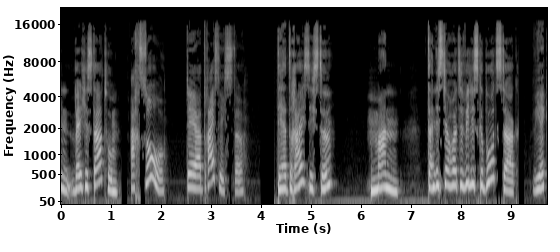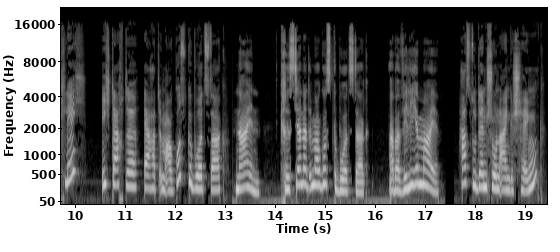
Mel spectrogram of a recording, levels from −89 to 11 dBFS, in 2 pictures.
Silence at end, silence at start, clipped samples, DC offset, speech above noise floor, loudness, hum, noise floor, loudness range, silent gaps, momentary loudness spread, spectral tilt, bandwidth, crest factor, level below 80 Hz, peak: 0.1 s; 0 s; under 0.1%; under 0.1%; 30 dB; -19 LUFS; none; -48 dBFS; 3 LU; 1.21-1.32 s, 3.99-4.25 s, 9.16-9.26 s, 17.41-17.57 s; 9 LU; -4 dB/octave; 17 kHz; 12 dB; -48 dBFS; -6 dBFS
